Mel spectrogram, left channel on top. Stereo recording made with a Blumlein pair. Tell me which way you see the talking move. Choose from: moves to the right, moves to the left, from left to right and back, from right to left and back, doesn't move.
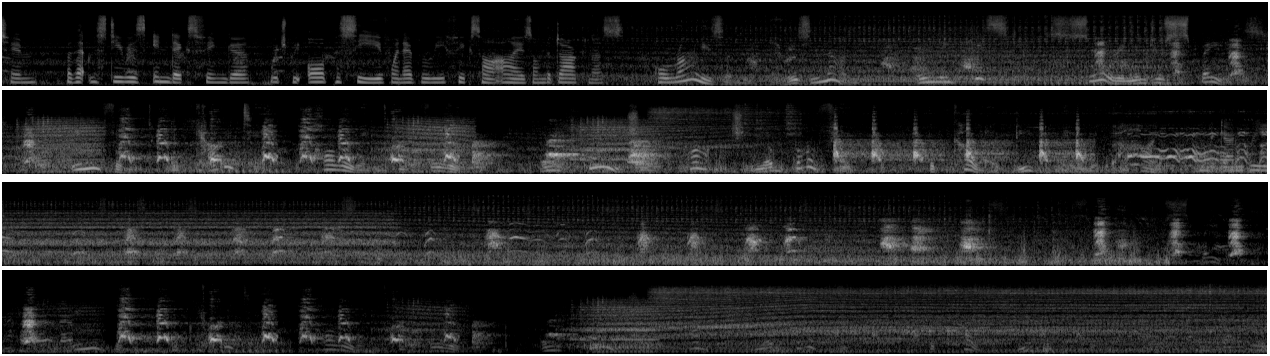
doesn't move.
